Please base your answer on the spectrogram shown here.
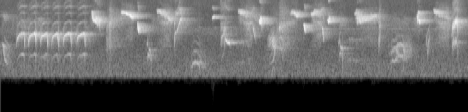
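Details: Violaceous euphonia song opens with a rapid chattering series of repeated high notes, then continues as a dense, varied medley of sharp whistles, chips and twittering phrases.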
